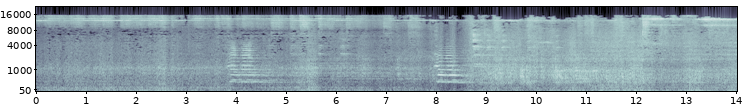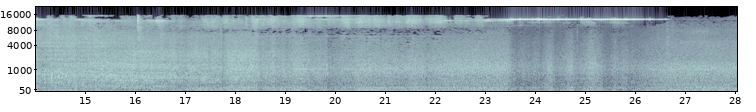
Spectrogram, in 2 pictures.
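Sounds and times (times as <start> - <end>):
train wheels clattering on rails: 1.2 - 26.7
train horn blasts: 3.8 - 5.4, 7.9 - 8.7.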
